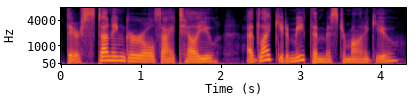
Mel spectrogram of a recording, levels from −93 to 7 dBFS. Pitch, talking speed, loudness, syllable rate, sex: 165 Hz, 180 wpm, -22 LUFS, 4.8 syllables/s, female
